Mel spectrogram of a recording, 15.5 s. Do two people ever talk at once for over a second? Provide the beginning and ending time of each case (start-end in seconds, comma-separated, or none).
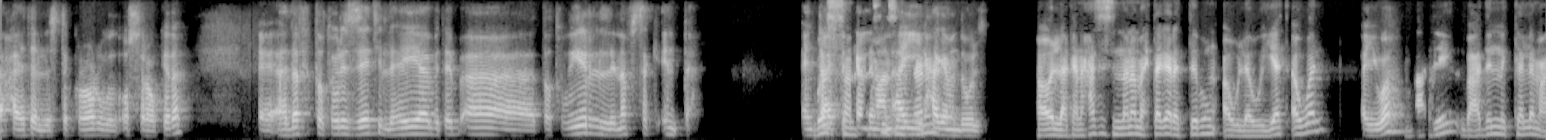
8.1-9.4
